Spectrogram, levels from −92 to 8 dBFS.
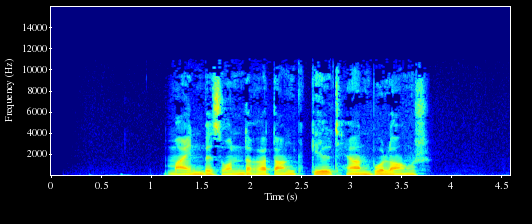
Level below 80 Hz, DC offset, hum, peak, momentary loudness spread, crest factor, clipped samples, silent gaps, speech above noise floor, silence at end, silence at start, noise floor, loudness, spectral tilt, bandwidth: -52 dBFS; under 0.1%; none; -6 dBFS; 7 LU; 20 dB; under 0.1%; none; 49 dB; 0.85 s; 1.15 s; -73 dBFS; -25 LUFS; -5 dB/octave; 11 kHz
